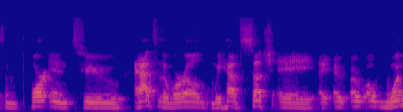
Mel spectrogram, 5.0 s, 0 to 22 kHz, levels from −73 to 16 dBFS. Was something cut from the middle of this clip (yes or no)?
yes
